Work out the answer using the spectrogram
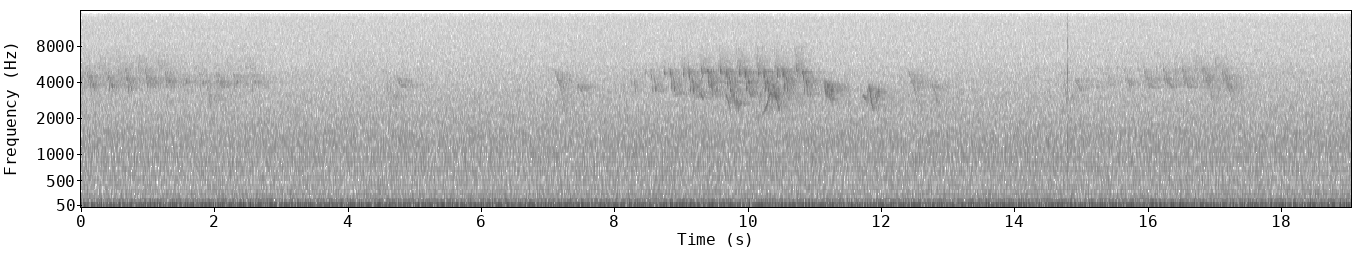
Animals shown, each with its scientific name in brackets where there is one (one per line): Ovenbird (Seiurus aurocapilla)
Blue-headed Vireo (Vireo solitarius)
Scarlet Tanager (Piranga olivacea)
